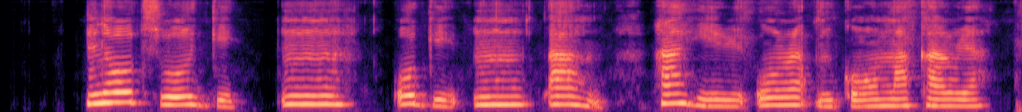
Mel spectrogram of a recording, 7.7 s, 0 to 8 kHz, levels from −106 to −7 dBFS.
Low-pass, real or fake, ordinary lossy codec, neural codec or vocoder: none; fake; none; codec, 16 kHz, 4.8 kbps, FACodec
